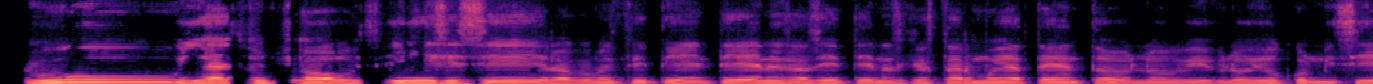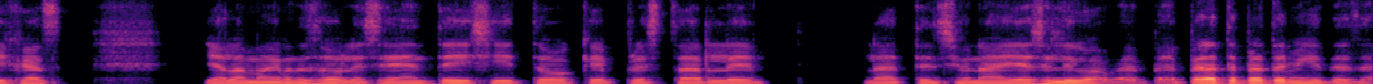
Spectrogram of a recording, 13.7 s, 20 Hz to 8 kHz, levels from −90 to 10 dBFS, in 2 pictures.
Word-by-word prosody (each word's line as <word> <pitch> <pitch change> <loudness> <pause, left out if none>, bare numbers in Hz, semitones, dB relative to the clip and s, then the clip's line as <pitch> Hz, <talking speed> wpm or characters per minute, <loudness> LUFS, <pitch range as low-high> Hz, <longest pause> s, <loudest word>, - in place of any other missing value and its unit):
Uh, 255 +6 +6
ya 160 -3 +4
es 150 - -5
un 175 -2 +2
show. 135 +1 +4
Sí, 180 +4 +6
sí, 170 0 +2
sí, 155 +3 +1
yo 145 - 0
lo 140 0 +1
cometí, 135 -2 -3
tie 140 +3 -3
tienes 155 +4 0
así, 140 -1 -1
tienes 145 +2 -4
que 140 - -8
estar 140 +1 -3
muy 145 +1 -1
atento, 130 -2 -1
lo 105 +1 -6
vi 110 +3 -5
lo 115 +1 -5
vivo 125 +3 -2
con 125 -4 -3
mis 105 +1 -5
hijas, 130 +3 -4 0.7
ya 120 -1 -4
la 125 +1 -2
más 130 0 -2
grande 125 0 -3
es 120 - -7
adolescente 115 +1 -3
y 120 -2 0
sí, 115 +2 -4
tengo 120 0 -5
que 120 -1 -5
prestarle 115 -1 -5 0.5
la 110 -1 -6
atención 105 +2 -5
a 120 0 -2
ella, 120 0 0
así 125 +2 -2
le 130 0 +3
digo, 125 -1 -1
e - - -8 0.2
espérate, 180 +1 +5
espérate, 180 -2 +3
mijita, 135 -4 -3
130 Hz, 210 wpm, -22 LUFS, 120-150 Hz, 0.7 s, Uh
